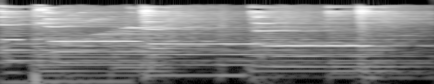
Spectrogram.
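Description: Instrumental children's-song music with bell-like chime notes: three held notes step down in pitch over a low accompaniment.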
